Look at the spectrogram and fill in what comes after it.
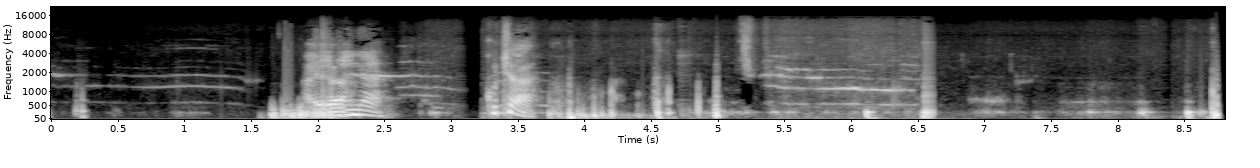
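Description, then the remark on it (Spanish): A cat in heat lets out two loud, drawn-out, wavering yowls, followed by a person talking briefly while softer cat noises continue in the background. “Se escucha un gato en celo.”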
